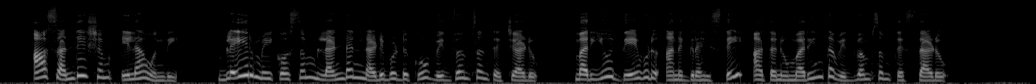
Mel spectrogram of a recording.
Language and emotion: Telugu, neutral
